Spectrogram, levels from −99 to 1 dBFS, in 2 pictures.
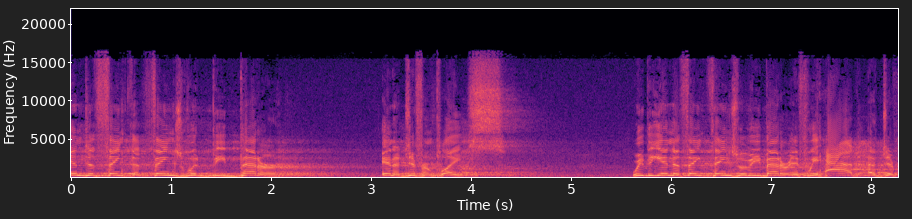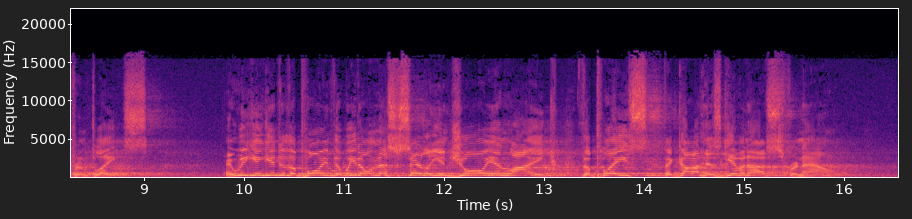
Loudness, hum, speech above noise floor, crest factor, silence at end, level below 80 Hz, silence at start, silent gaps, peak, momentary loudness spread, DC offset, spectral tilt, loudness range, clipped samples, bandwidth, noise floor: -22 LUFS; none; 22 dB; 18 dB; 0 s; -66 dBFS; 0 s; none; -6 dBFS; 14 LU; under 0.1%; -3 dB/octave; 3 LU; under 0.1%; 17 kHz; -44 dBFS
